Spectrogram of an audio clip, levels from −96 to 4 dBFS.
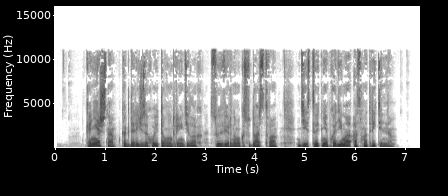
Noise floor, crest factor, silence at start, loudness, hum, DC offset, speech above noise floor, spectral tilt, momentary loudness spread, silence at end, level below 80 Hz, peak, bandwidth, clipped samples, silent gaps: -57 dBFS; 18 dB; 0.65 s; -23 LUFS; none; under 0.1%; 35 dB; -5 dB/octave; 8 LU; 0.5 s; -38 dBFS; -6 dBFS; 11.5 kHz; under 0.1%; none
